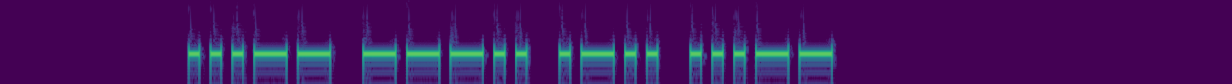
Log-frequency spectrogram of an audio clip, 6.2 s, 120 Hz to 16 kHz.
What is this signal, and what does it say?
Morse code, heard as a keyed tone, about 23 wpm, 700 Hz. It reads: 38L3
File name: practice / 22wpm / Four Letter-Number Combinations - 22wpm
